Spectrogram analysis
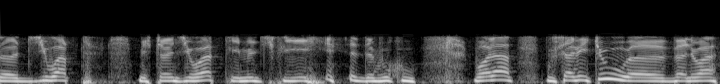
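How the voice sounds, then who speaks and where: Casting: male Quebecois ham operator, slightly high voice, halting technical chat over a thin radio signal. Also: no room sound. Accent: Quebec French. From Quebec, Canada. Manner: halting, hesitates often between phrases. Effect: amateur radio transmission. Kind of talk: ham radio contact, technical casual talk. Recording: dry, narrow radio-band signal.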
